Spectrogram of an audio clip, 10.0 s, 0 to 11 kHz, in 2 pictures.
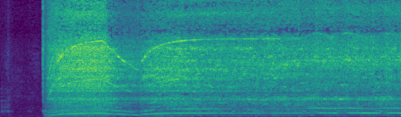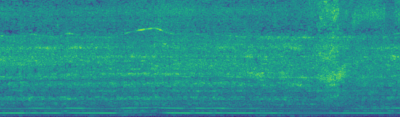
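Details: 5-gallon Shop-Vac running with hose attached: steady high motor whine that sags and recovers at start, then holds with slight waver; motor sounds off and smells off, cause unknown.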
